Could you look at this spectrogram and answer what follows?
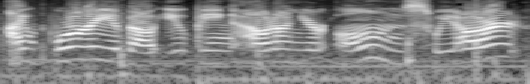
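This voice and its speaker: A woman's voice: high voice, normal speed, pushed and bright, poor audio. An actress in an audio drama playing a fretful, smothering middle-aged mother with a sugary, hesitant, disapproving manner. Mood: fretful, coaxing. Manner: hesitant, cloying, passive-aggressive.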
